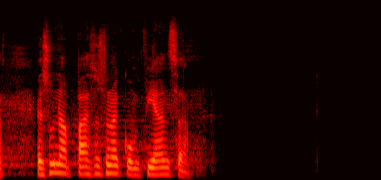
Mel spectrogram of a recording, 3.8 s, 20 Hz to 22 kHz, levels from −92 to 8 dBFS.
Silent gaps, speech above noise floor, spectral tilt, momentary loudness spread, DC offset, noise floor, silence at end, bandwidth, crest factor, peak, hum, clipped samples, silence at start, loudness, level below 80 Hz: none; over 50 dB; -5 dB/octave; 8 LU; under 0.1%; under -90 dBFS; 1.8 s; 15.5 kHz; 20 dB; -24 dBFS; none; under 0.1%; 0 s; -41 LUFS; under -90 dBFS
